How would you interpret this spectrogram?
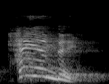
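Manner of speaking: put-on high-pitched excited cry of a child; emphatic exclamation. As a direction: imitate kids exclaiming over a treat. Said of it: "they were emphasizing".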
